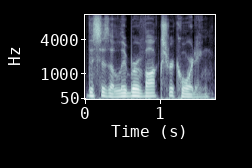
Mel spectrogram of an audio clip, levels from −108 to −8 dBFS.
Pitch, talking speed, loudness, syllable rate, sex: 120 Hz, 170 wpm, -21 LUFS, 5.4 syllables/s, male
